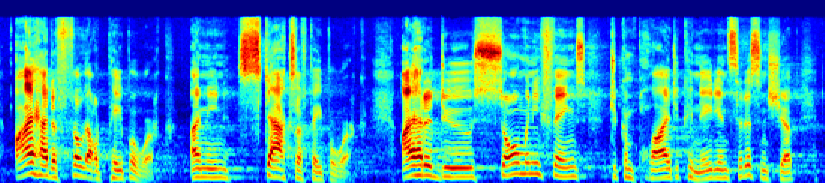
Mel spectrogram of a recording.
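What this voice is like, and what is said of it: South African accent. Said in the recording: “you can hear by me speaking, I'm not from Canada ... it's my accent ... my South African citizenship”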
